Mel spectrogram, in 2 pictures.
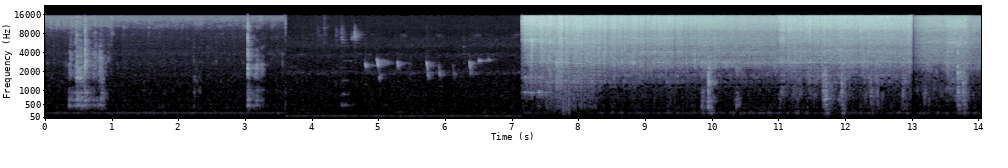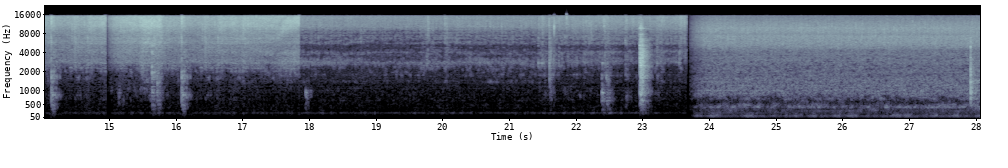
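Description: Paneer shallow-frying in oil with a quiet sizzle, then a loud sizzle that starts suddenly about seven seconds in as chopped onions fry in oil in a steel kadai. Clicks and scrapes of a spatula stirring run through it.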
